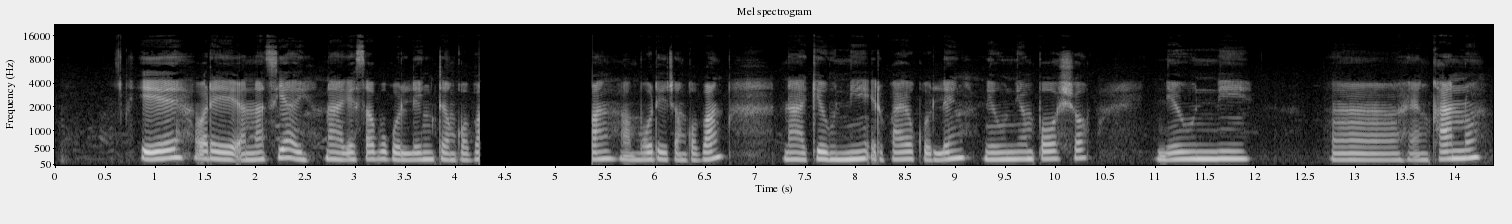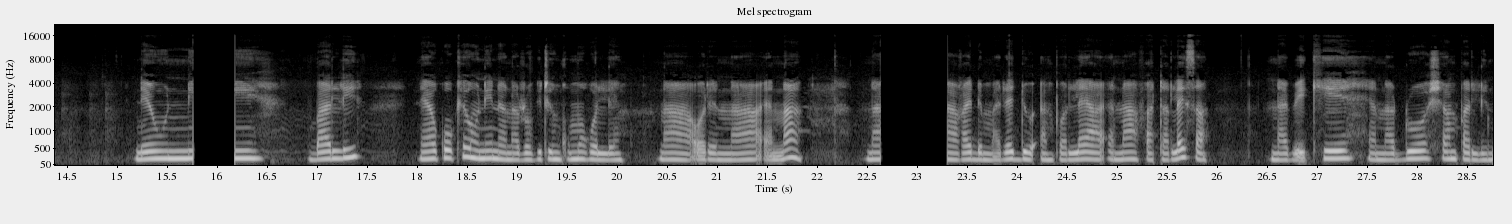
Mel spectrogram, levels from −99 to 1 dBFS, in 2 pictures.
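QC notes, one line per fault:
4.25–5.38 s playback stall: speech halts mid-flow into about 1.13 s of silence, likely the player starving for data; far longer than a brief dropout click.
15.77–16.19 s playback stall: output goes silent for about 0.42 s, likely a blocked playback thread; a clean full gap, not a stutter or repeat.
22.64–23.31 s playback stall: a silent gap of about 0.67 s cuts the speech mid-flow, likely buffer underrun in the player rather than a recording-side cut.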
